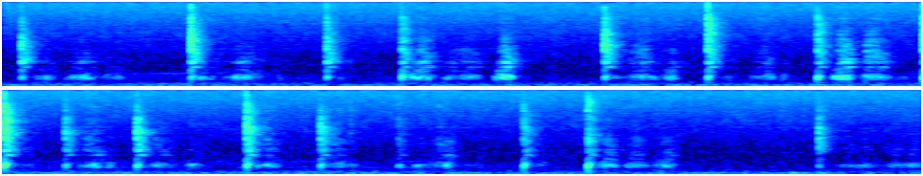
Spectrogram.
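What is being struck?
Cardboard product box tapped with fingernails.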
